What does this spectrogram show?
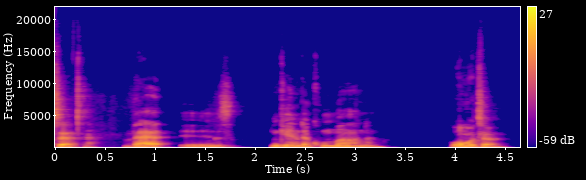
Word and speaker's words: Ngendakumana: So your last name, how do we pronounce that? That is Ngendakumana. One more time. Ngendakumana.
